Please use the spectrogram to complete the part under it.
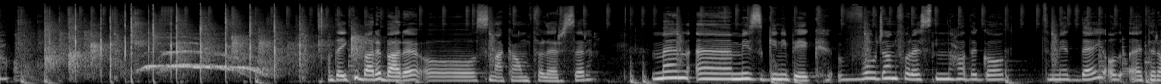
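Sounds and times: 
people clapping: 0.0 - 3.7
speech: 3.3 - 11.6.

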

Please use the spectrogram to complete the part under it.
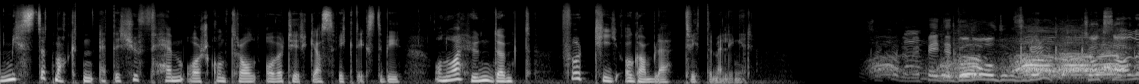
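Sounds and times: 
speech: 0.0 - 7.6, 9.0 - 11.3
protest crowd chanting rhythmically in unison: 8.6 - 11.3.

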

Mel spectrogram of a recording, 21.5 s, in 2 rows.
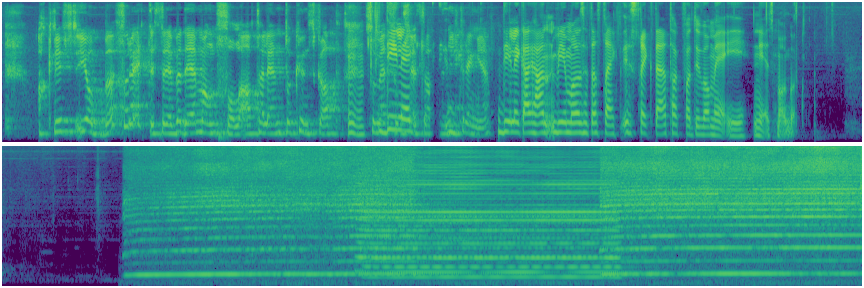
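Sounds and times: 
speech: 0.0 - 10.1
ship whistles blaring in a harbour: 12.3 - 21.4.

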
